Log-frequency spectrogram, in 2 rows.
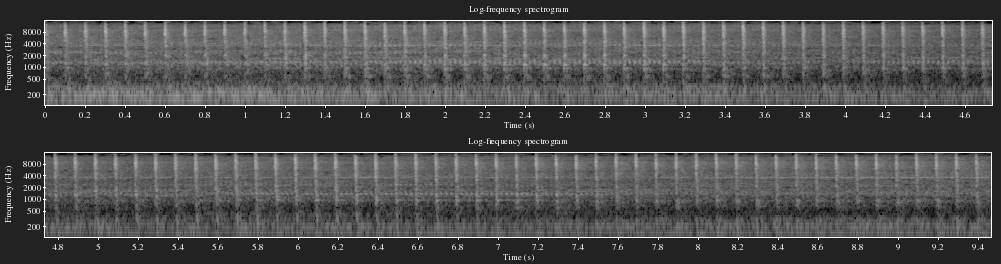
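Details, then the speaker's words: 2013 Audi A6 2.0 TFSI at idle: sharp metallic knock about three times a second, extremely loud; runs smoothly without misfire or stored fault. Mechanic finds the noise unfamiliar and hard to locate; chain stretch considered, cause unclear. "The customer's complaint is the engine is making a loud knocking noise. Brought it in, fired it up, and it's extreme. It's really loud."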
